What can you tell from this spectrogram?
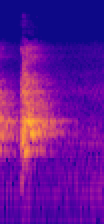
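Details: Pekingese pet dog answering back while being scolded, giving one sharp, bright bark that fades out over half a second in a quiet indoor setting.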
